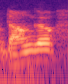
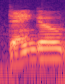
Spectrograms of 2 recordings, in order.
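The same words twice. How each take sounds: First: "Dango" with an open "ah", DAHNG-go; alternative pronunciation. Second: "Dango" with a flat "a" as in "dang"; uncertain pronunciation. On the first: Reviewer unsure of the food's name, tries "Dango" as DAHNG-go. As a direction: say "Dango" as DAHNG-go, rising in question. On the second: Reviewer unsure of the food's name, tries "Dango" as DANG-go. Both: Shown as a demonstration. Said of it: "I don't know".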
